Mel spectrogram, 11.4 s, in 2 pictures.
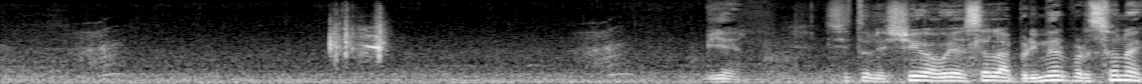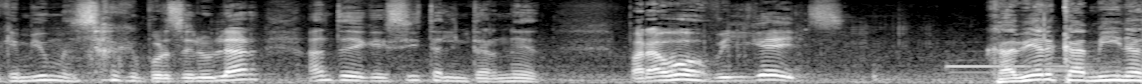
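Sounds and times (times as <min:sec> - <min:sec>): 
camera shutter taking a photo: 0:01.6 - 0:02.0
speech: 0:03.5 - 0:11.4.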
